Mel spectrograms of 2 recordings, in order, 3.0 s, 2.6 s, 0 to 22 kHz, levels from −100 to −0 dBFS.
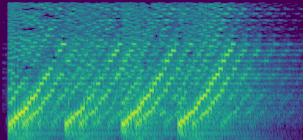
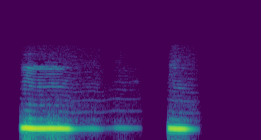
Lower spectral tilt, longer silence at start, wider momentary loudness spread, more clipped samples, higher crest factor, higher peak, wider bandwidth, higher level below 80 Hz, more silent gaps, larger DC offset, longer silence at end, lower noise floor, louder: second, -1 dB/octave vs -11 dB/octave; about the same, 0.1 s vs 0.2 s; second, 8 LU vs 18 LU; neither; about the same, 12 dB vs 14 dB; first, -4 dBFS vs -10 dBFS; first, over 20 kHz vs 3.7 kHz; first, -50 dBFS vs -64 dBFS; second, none vs 1.43-1.66 s; neither; second, 0.25 s vs 0.7 s; second, -38 dBFS vs -56 dBFS; first, -14 LUFS vs -21 LUFS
